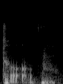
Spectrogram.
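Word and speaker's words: טוב: 이게 토부입니다. 토부. 발음도 역시 토부인데요.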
